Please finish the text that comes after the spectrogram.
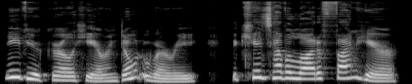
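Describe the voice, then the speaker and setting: A woman playing a bright-pitched, pleasant young club worker. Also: sing-song, moderate pace. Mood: pleasant, reassuring. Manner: friendly, helpful.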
